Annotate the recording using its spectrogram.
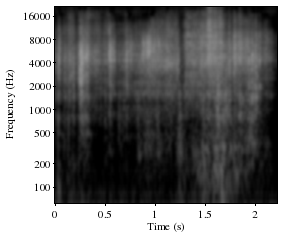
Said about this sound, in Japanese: はい、じゃあ、ちょっとページをめくります。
